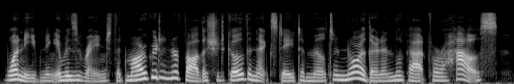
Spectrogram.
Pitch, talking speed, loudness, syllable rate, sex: 190 Hz, 280 wpm, -18 LUFS, 7.1 syllables/s, female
